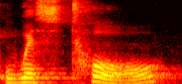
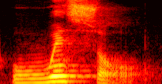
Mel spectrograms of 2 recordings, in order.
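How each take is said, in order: First: The T sound is pronounced in the word. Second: The T sound is left out of the word. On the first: The speaker calls it wrong. "Don't say wistole" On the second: The speaker calls it right. "we can take out the T and the E here"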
